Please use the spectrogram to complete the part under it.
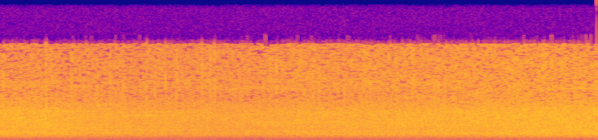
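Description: Steady rain hisses continuously across a baseball stadium during a World Series game, a dense, even wash of noise with no breaks.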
